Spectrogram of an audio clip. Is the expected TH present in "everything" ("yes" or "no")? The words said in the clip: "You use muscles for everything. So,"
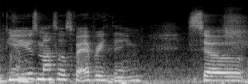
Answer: yes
